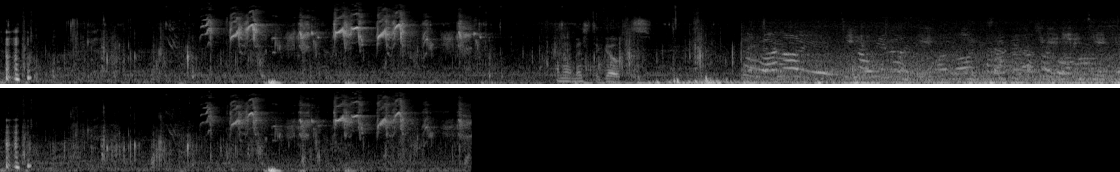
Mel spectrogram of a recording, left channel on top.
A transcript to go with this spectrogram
And I missed the goats.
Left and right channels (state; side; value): drops out; right; at 4.8 s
